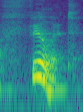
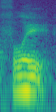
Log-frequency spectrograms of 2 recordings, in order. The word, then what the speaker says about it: fillet: we can add a fillet notice I pronounce it a fillet not a filt a filet is what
